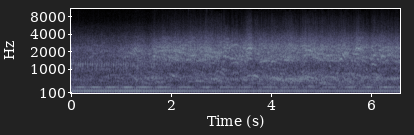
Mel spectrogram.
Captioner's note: aircraft hums; crowd clamors; aircraft hums; crowd clamors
